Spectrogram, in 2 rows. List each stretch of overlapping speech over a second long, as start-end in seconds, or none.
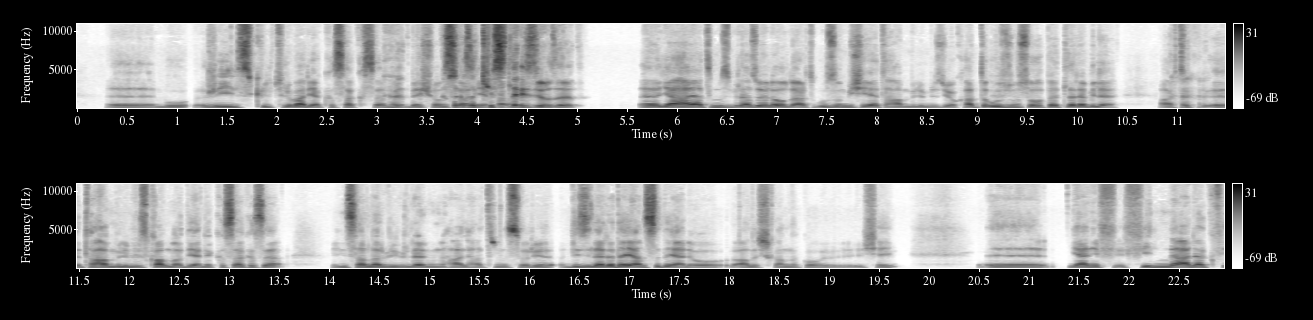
3.0-4.4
